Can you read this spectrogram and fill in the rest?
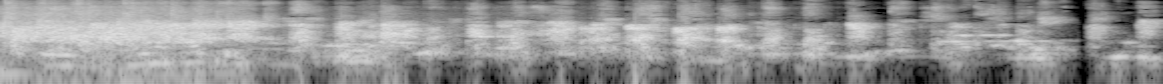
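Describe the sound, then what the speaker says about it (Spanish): Audience applause for a writer at a book presentation, a short dense clapping burst at the start that quickly gives way to someone speaking loudly in Spanish for the rest. "otro aplauso para el maestro"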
